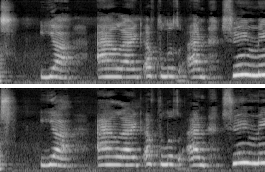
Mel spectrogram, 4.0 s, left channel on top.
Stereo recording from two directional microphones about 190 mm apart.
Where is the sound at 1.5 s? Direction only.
20° right (ahead or behind).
